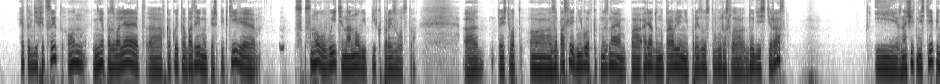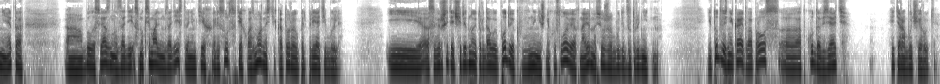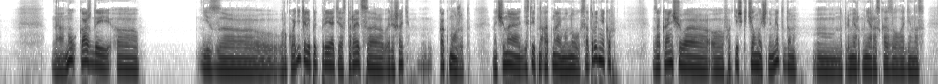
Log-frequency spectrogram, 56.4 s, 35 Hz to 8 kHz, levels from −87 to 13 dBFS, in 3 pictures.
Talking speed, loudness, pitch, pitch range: 110 wpm, -11 LUFS, 105 Hz, 95-120 Hz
